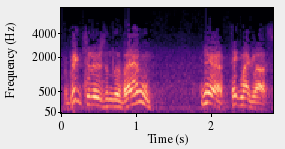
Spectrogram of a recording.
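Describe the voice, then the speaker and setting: An actor playing a commanding senior naval captain who talks warmly and briskly. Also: male voice, sits high, sing-song. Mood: hearty. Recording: tinny, hissy old radio broadcast.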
